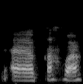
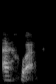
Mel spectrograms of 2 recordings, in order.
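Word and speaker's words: قهوة: I mean right now, in Karen Arabic, it is pronounced as a glottal stop, so it's a. So on the example of word qahwa, which means coffee, in Cairo, Alexandria, or Qusayri, you would say ahwa.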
